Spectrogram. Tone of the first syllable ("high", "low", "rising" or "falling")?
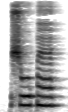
high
